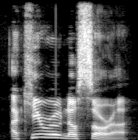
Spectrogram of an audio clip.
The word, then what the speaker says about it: Ahiru no Sora: The first one I saw, which was Ahiru no Sora.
